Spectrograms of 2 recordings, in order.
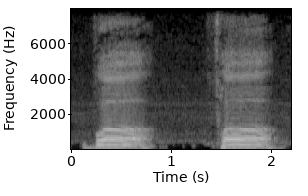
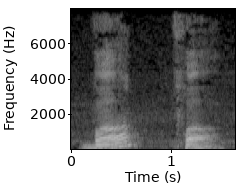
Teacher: देखिए ऊपर के दांत निचले होठ में जाके अपने आप गड़ जा रहे हैं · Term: दंतोष्ठ व्यंजन ध्वनि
